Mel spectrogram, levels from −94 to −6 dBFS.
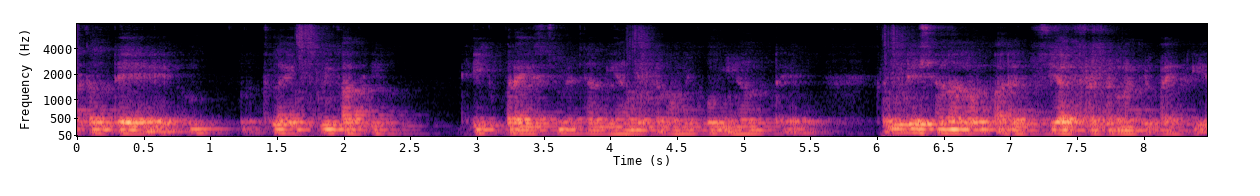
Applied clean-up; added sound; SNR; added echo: neural separator model SepFormer DNS4.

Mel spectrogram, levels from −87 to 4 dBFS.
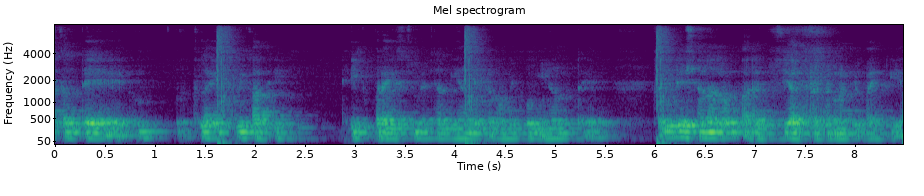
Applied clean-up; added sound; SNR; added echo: none; Clapping; 18 dB; reverberation time 0.9 s.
